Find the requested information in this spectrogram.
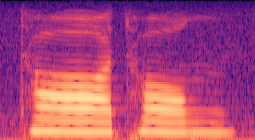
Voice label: "thong", Thai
